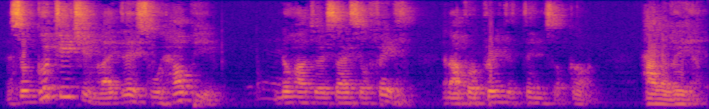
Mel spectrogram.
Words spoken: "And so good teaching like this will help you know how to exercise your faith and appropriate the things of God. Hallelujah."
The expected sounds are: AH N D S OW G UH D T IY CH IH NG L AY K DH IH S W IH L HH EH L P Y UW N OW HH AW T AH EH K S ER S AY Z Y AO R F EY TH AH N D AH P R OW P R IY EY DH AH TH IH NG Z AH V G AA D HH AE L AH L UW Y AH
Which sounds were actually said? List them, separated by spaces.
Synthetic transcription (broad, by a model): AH N S OW G UH D T IY CH IH NG L AY K DH IH S W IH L HH EH L P Y UW N OW HH AW T AH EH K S S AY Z Y AO R F EY TH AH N AH P R OW P R IY EY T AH TH IH NG Z AH V G AA D HH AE L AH L UW Y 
